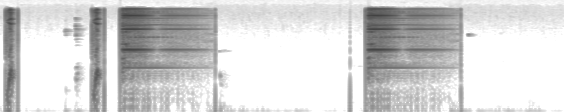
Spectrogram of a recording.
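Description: Electronic game tones chime as letters are revealed.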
